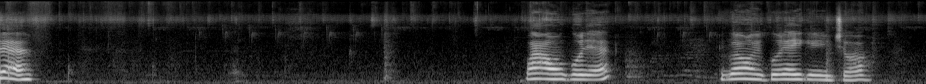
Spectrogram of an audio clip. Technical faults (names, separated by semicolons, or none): none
